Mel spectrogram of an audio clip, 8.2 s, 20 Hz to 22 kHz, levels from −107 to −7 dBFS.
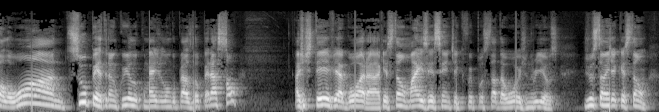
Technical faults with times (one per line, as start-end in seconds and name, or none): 0.40 gap between stream segments
1.87 audio missing between chunks
2.43 gap between stream segments
2.84 audio missing between chunks
4.44 gap between stream segments
5.71 audio missing between chunks
6.45 gap between stream segments
7.62 audio missing between chunks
